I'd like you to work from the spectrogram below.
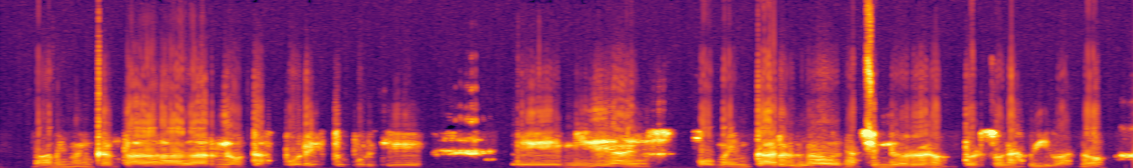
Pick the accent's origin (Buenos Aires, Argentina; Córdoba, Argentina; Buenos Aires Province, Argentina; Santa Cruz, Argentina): Córdoba, Argentina; also born or lived in San Juan; Yo soy de San Juan, me crecí a Córdoba.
